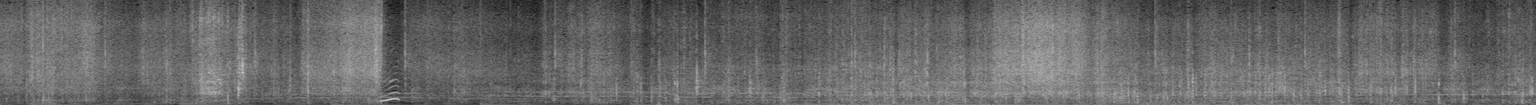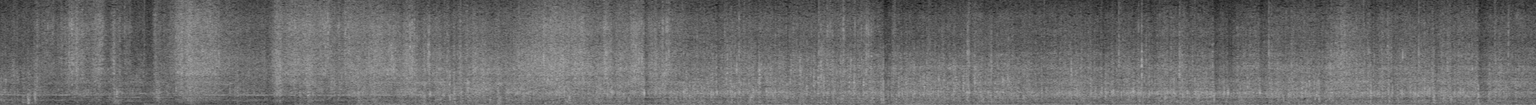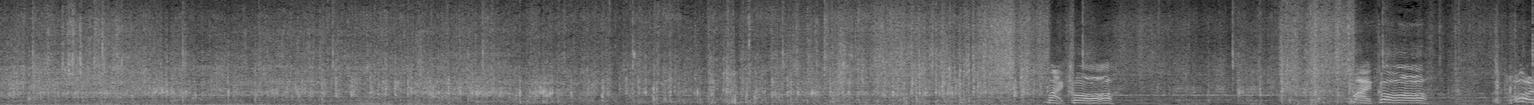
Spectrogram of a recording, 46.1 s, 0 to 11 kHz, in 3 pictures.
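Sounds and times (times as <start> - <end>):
bike knocking and rattling: 0.0 - 46.0
bike tyre and suspension noise: 0.0 - 46.0
wind buffeting microphone: 6.2 - 45.8.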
